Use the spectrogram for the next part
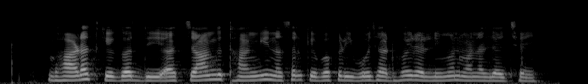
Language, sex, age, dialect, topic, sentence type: Magahi, female, 25-30, Western, agriculture, statement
